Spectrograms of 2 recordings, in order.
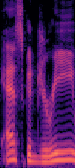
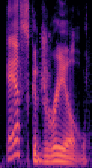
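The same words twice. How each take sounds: First: The word is said with a French pronunciation. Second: The word is said with an American pronunciation. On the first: The speaker calls it right. "would be the more proper way to say it, um, because it is French" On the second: The speaker calls it wrong. "we Americans, we don't like to say things proper. We like to say"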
